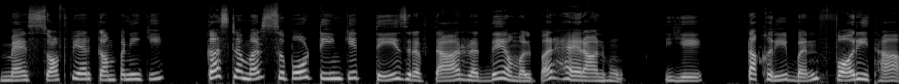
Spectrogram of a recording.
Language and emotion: Urdu, surprised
